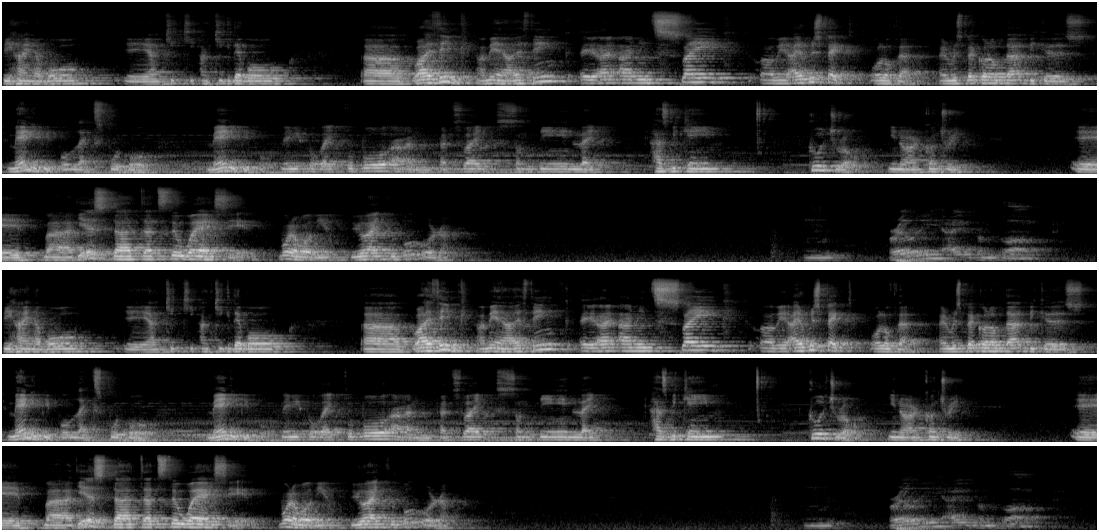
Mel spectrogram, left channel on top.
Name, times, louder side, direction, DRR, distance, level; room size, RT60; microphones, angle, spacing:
voice 1, 0.0-0.8 1.2-2.8 3.6-7.2 7.5-8.4 8.7-9.1 9.4-12.4 13.0-16.9 17.4-18.2 19.0-19.5 19.8-20.6 21.6-26.4, right 1 dB, 25° right, 4 dB, 1.9 m, -22 dB
sound 1, 11.8-20.0, right 1 dB, 75° right, 2.1 m, -39 dB
voice 2, 29.9-30.2 30.8-32.5, left 1 dB, 55° left, 3 dB, 4.6 m, -33 dB
22.5 x 7.7 x 6.2 m, 0.86 s
head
